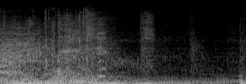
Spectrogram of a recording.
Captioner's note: gasps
